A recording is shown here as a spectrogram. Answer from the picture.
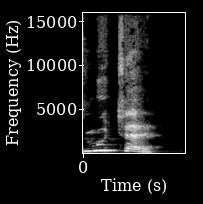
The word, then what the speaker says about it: Moutet: No, incidentally, it is Moutet. – Moutet. – Yeah, how did I not know that? – Yeah, the T is not pronounced.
